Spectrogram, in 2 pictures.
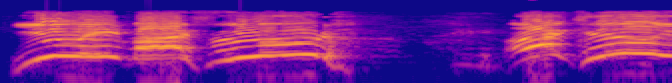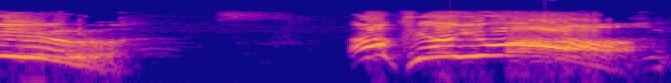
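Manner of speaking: high, loud, slow furious bellow; raging shout. Acted. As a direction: roar it out in a berserk rage. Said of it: "he just starts going".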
